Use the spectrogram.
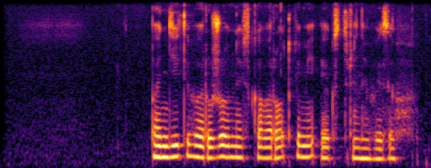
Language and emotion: Russian, neutral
